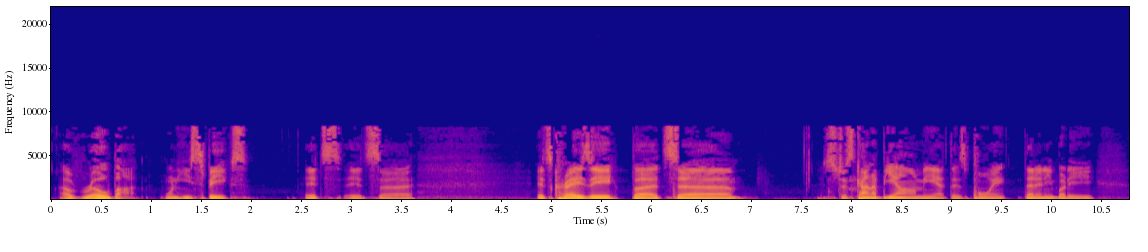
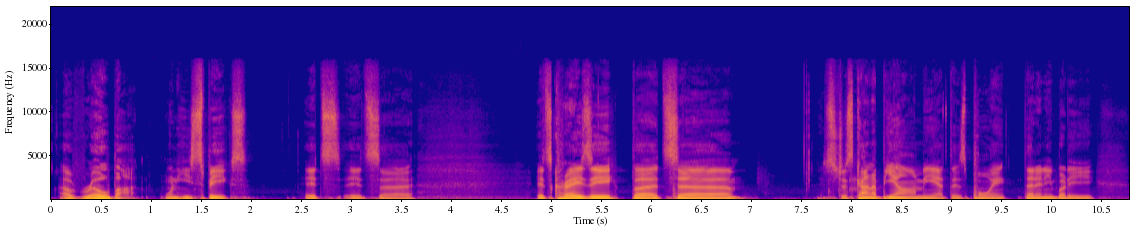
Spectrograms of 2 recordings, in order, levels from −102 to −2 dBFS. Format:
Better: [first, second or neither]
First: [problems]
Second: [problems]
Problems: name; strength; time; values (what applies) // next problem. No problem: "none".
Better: second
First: garbled, watery; slightly; nothing above 8 kHz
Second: none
